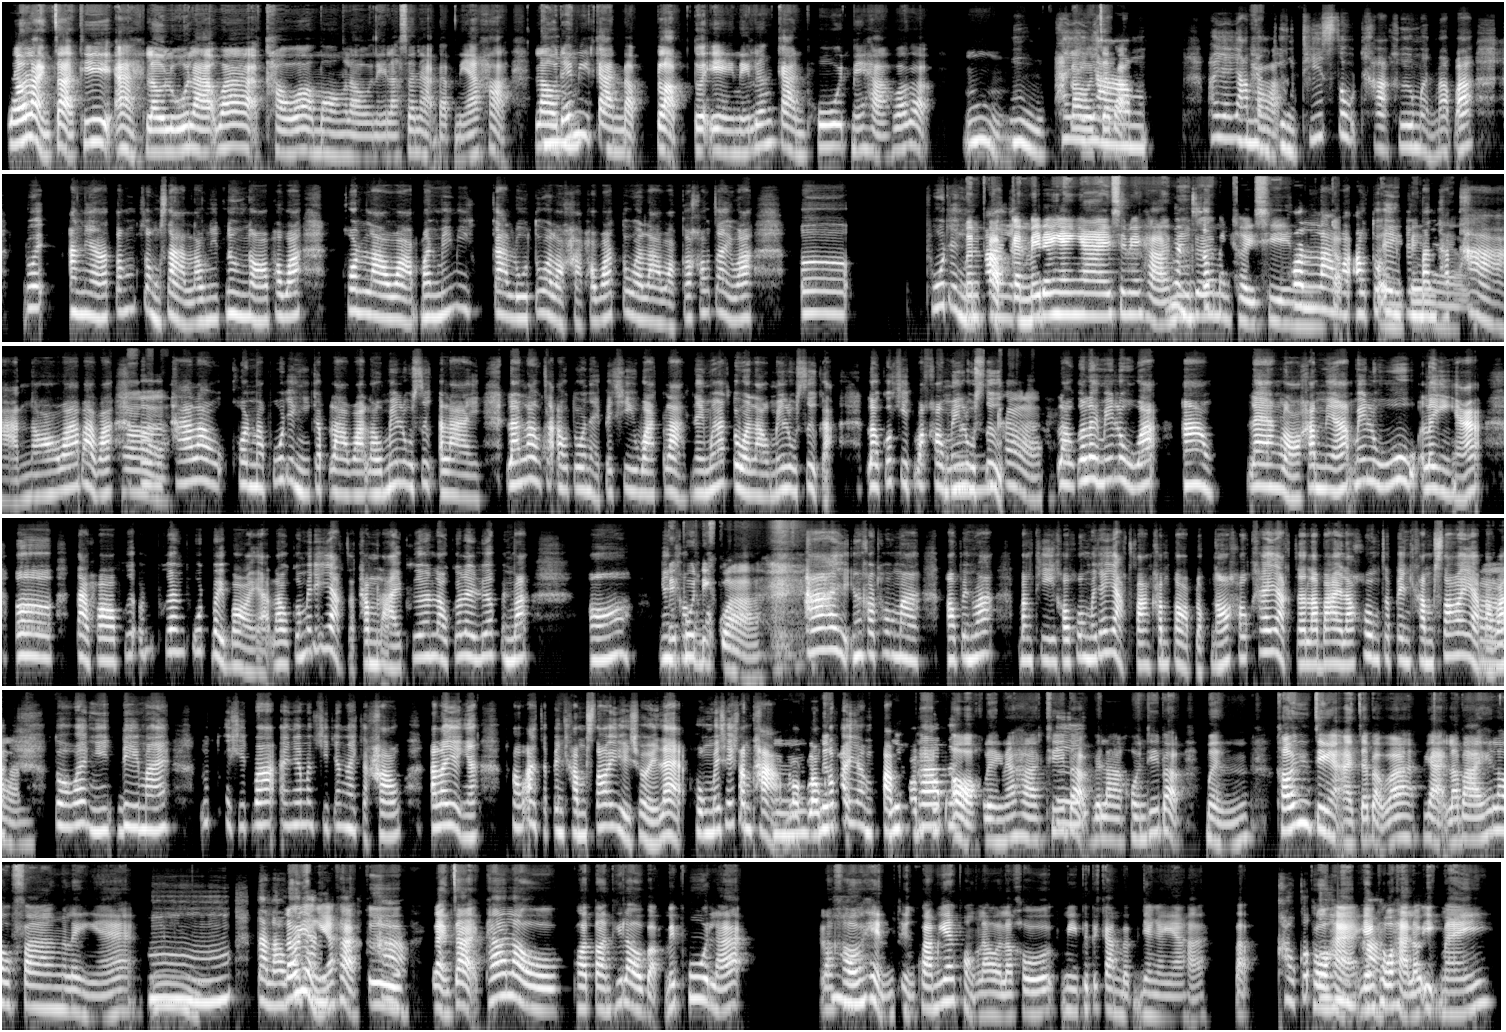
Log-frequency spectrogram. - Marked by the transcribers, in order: other background noise; tapping; chuckle
- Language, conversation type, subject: Thai, podcast, คุณเคยเลือกที่จะเงียบเพื่อให้คนอื่นสบายใจไหม และเพราะอะไร?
